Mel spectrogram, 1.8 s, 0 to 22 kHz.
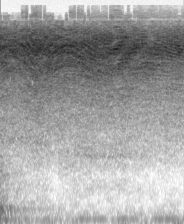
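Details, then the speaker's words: Fuel-injected 2.9 Ford Bronco II revived after sitting in a field since 2001, while airing up the air shocks: loud, steady, high-pitched rushing hiss with little engine sound underneath. An air line appears to be leaking, cause not confirmed. "oh there it goes what is that buddy that dang airline's going"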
